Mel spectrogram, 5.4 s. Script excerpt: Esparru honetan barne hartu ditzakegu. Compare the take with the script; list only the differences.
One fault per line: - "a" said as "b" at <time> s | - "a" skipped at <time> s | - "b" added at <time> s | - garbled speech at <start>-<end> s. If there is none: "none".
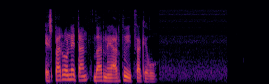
none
